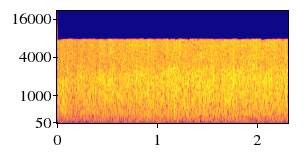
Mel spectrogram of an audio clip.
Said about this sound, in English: I'm clapping because that was good. I should have done that.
